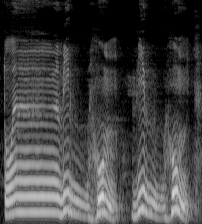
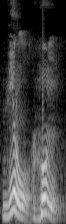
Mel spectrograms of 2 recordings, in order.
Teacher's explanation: tunzirhum pada kalimat yang di sini ro-nya tipis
